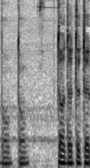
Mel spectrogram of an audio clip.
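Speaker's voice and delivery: stuttering. Explaining repair skill points while playing a game, stuttering. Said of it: "sorry, I'm kind of stuttering".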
